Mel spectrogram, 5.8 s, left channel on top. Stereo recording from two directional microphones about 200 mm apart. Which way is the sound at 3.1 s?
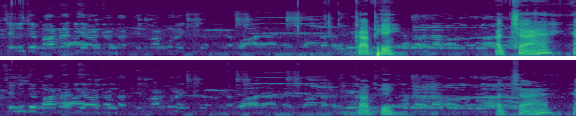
15° left (ahead or behind).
